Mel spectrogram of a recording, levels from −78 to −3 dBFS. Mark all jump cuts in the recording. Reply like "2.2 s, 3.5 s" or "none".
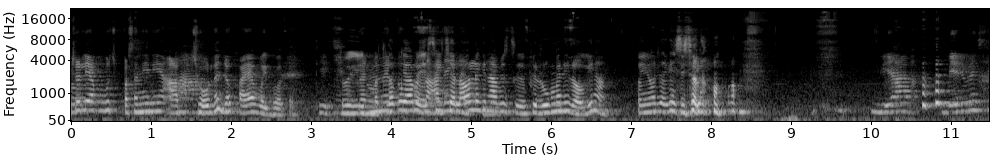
3.3 s

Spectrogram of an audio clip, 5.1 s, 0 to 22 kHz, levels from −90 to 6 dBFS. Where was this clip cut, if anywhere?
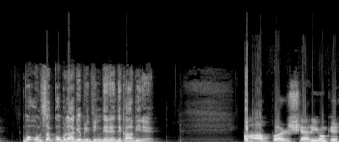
3.5 s

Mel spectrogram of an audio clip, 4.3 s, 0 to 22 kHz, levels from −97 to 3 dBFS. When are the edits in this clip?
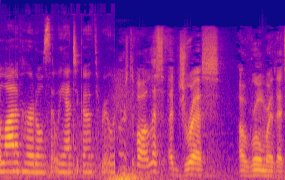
1.9 s

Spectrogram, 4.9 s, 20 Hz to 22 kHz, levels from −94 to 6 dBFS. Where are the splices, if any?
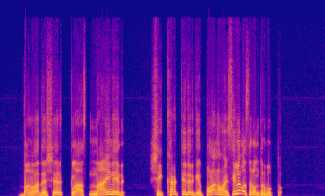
none

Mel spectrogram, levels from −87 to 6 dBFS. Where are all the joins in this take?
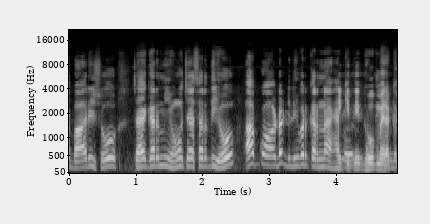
4.0 s

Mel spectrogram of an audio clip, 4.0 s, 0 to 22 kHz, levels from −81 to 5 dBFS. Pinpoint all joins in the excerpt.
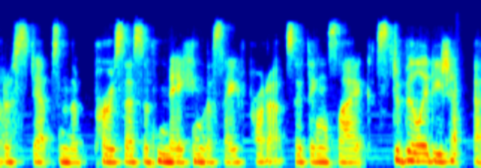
3.1 s

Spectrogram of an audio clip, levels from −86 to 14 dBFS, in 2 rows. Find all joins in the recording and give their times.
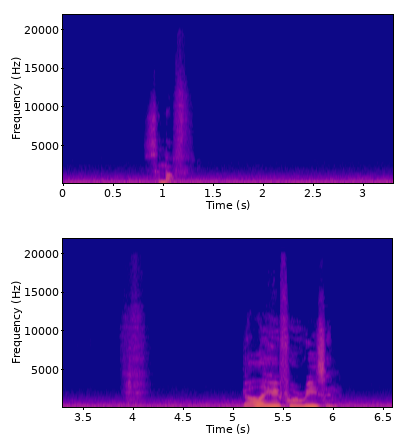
0.9 s

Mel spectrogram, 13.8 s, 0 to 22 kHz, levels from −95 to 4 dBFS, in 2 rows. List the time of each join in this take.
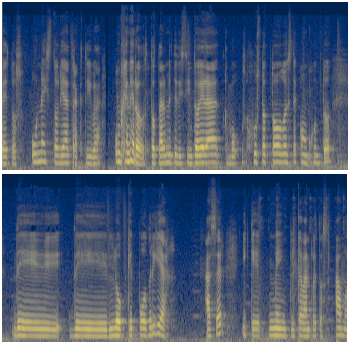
2.1 s

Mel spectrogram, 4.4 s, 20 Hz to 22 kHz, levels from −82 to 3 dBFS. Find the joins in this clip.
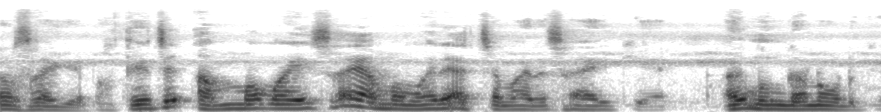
none

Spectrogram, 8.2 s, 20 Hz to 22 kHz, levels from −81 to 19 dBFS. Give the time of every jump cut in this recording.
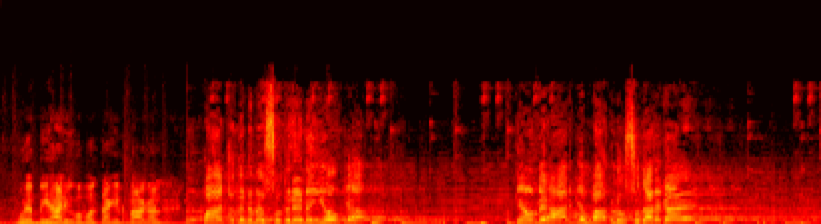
1.8 s

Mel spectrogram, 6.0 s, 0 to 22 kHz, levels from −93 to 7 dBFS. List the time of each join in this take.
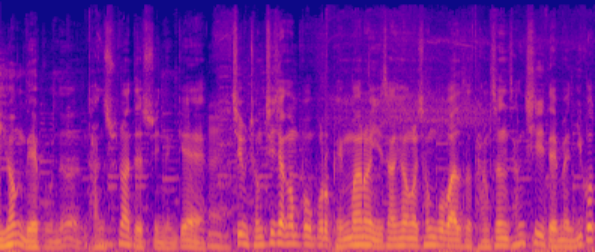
0.9 s, 2.2 s

